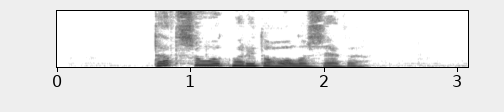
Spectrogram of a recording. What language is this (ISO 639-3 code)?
fry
